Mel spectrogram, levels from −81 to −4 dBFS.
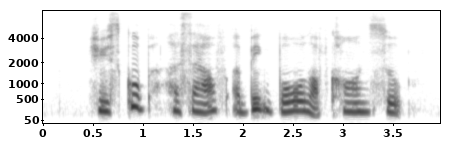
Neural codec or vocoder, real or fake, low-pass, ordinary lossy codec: none; real; none; none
